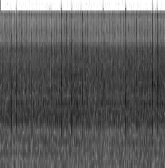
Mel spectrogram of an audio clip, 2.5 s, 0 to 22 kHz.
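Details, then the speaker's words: VW Jetta Mk4 2.0 losing power badly: lumpy idle with uneven stumbling pulses and sharp ticks; cylinders 1 and 4 not firing though spark is present, spark plugs to be checked; misfire on cylinders 1 and 4. "el carro sigue fallando exactamente igual. O sea, exactamente, no están trabajando esos dos cilindros, el 1 y el 4, pero sí hay chispa."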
